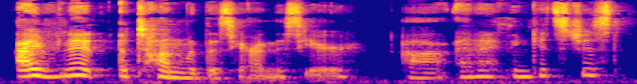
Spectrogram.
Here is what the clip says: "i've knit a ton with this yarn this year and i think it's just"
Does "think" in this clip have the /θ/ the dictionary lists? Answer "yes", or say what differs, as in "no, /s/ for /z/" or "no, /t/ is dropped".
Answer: yes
